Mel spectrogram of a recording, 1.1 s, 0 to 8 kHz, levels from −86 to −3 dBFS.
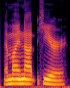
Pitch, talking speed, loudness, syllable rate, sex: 145 Hz, 225 wpm, -14 LUFS, 5.4 syllables/s, male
